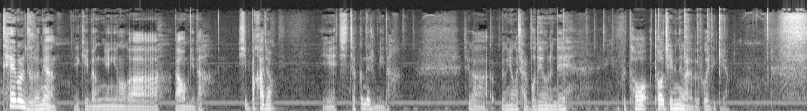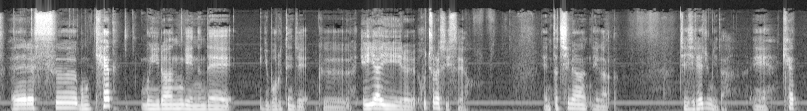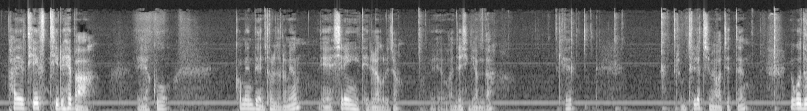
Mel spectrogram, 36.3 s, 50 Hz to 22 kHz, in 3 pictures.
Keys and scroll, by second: 0.6 typing, 1.6-3.1 typing, 6.1-6.5 typing, 10.3-11.3 typing, 12.8-14.4 typing, 18.2 ctrl+`, 18.5 ctrl+`, 18.5 ctrl+`, 21.0 Return, 28.6 super+Return, 30.9 Return, 32.8-36.3 typing.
